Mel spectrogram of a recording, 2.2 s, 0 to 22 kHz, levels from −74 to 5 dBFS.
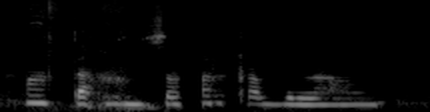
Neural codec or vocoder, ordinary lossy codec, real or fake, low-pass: codec, 44.1 kHz, 1.7 kbps, Pupu-Codec; none; fake; none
